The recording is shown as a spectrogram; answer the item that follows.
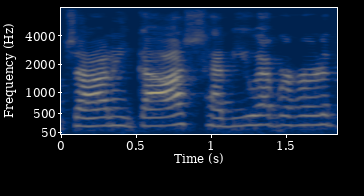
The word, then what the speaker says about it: Gosch: It's Johnny Gosh is spelled Gosch.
